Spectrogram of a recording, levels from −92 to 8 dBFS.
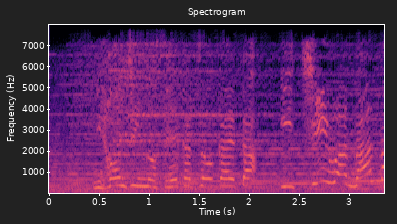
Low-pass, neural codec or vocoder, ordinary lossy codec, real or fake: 7.2 kHz; none; Opus, 24 kbps; real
